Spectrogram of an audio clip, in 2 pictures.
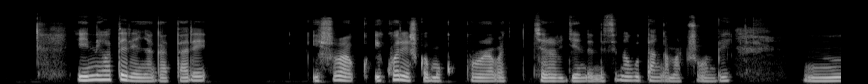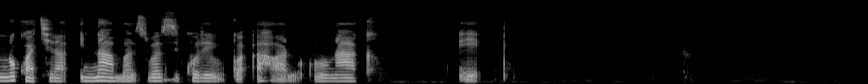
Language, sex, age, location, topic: Kinyarwanda, female, 18-24, Nyagatare, finance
